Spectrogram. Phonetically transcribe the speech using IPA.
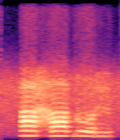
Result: ɑhɒɡon

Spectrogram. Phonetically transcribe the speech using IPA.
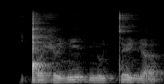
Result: ǃʌʒə ʎĩtnuʎ tɪʎæ

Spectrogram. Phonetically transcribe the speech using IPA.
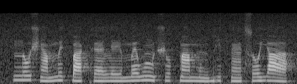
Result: no˧ʃã˨me˧k͡pa˨ kɛ˨le˨ mɛ˨˦wũ˦˨ ʃo˧k͡pã˧mũ˨ɡ͡bi˧ tɛ̃˨so˨˦ ja˦˨

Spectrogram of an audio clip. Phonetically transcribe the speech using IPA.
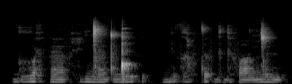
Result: ɡuɣuħθæ̃ːf hi̤ŋ͡ǀæ̃ːtŋ͡ǃiθ | bʲuθɣɑ̤f tœfɡɛɡɛ̤fɑː ŋ͡ǀʉ

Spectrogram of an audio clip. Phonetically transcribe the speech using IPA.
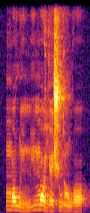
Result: mɔ˧wĩ˨mi˨˦mɔ˦˨ jɛ˨˦ʃu˦˨ɾɔ̃˨ wɔ˧

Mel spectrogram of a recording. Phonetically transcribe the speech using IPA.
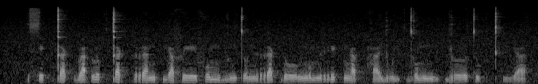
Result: se˨˩k̚ta˨˩k̚ ba˦˥ʔlo˦˥k̚ta˦˥k̚pra˦˥n pi˧a̯feː˧fo˥˩m bɯ˦˥ŋto˩˦n ra˥˩k̚loː˩˦ŋo˥˩m re˥˩k̚ŋa˨˩p̚ha˩˦jwi˨˩ʔ do˥˩mŋi˨˩ʔjɤː˧tu˦˥k̚ tʰi˧a̯

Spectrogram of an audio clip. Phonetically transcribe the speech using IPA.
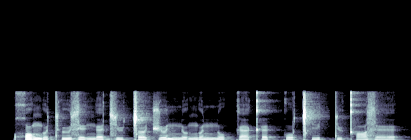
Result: χo˦ŋɵ˨ tʰʉ˦ze˨ŋɛ˨ d͡zy˨ǀœ˨t͡ʃø˦nːɵ˨ ŋɵ˦nːo˨kːæ˨kʰɛ˨ kːo˦ǀʰi˦ tːy˨kʰɑ˨˦ zɛ˨

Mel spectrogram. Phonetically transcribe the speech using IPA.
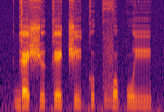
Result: ɡɛ˨ ʃɨ˨ke˧t͡ʃi˨ku˧k vo˧p wi˨

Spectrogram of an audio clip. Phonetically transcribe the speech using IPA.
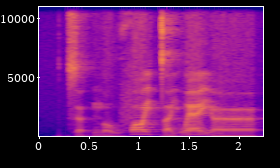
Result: t͡sɵ˨t̚n̪o˨wfɔː˥j t̪ɐ˨jwɛː˥jœː˨

